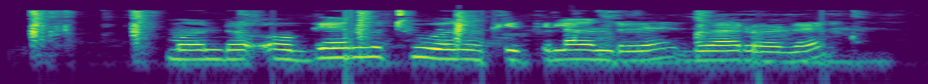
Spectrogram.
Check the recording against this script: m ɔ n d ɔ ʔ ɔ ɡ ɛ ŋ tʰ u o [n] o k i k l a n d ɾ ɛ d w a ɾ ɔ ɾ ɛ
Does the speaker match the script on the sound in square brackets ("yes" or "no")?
yes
